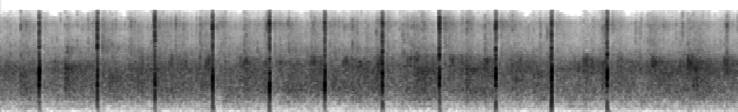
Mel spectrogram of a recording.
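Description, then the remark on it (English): An audience claps in praise to the Lord after a prayer, sharp unison claps landing in a steady, quick rhythm over a dense wash of scattered applause. “Before you're seated, would you give the Lord a hand clap of praise in this place?”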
